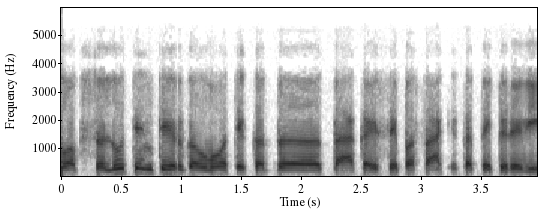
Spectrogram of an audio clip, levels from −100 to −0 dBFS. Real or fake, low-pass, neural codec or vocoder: real; 5.4 kHz; none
